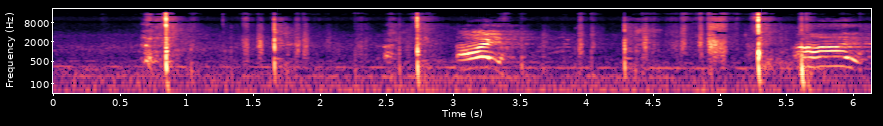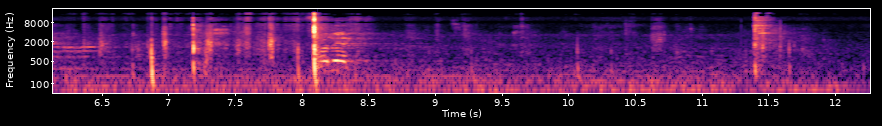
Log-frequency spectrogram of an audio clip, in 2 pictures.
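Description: Tennis rally: a serve about a second in, then sharp racket-on-ball hits and ball bounces roughly every second, with short shouts from the players between shots.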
